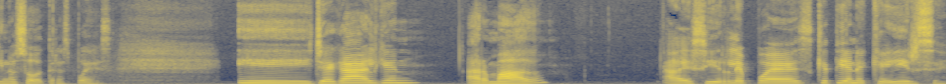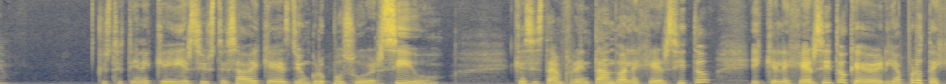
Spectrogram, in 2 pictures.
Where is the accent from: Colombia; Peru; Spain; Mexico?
Colombia; Como lo fue en una época que hubo en mi país, el tal llamado Plan Colombia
